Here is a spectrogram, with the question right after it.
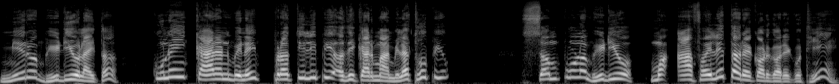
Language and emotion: Nepali, angry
